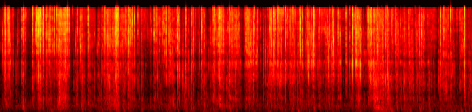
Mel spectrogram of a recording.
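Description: Foil wrapper of a trading-card pack being torn open and crumpled by hand: a dense crackling rustle that thins out near the end.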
